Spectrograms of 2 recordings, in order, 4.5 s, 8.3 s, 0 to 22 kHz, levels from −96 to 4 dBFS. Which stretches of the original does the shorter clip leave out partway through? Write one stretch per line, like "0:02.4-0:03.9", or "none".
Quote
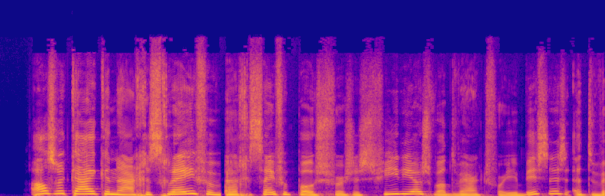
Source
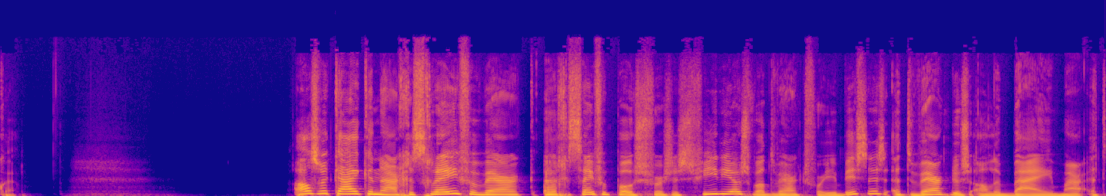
0:03.6-0:04.0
